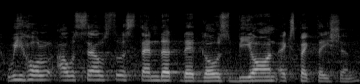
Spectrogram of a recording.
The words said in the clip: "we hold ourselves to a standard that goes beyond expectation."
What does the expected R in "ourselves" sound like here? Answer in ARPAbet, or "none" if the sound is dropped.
W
